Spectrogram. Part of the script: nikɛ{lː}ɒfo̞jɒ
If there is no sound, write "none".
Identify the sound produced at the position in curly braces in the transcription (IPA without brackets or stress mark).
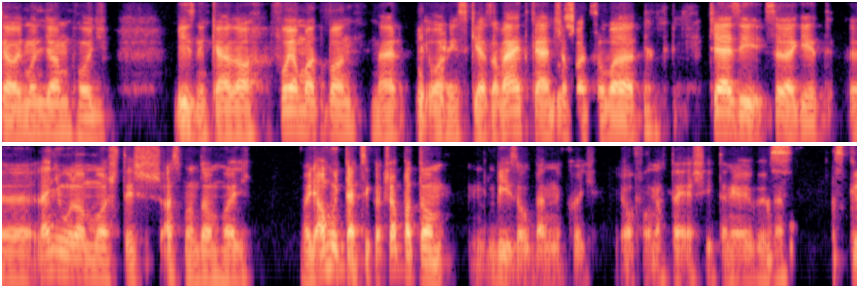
lː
